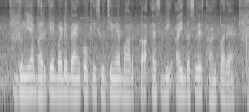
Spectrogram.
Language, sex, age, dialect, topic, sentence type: Hindi, male, 18-24, Hindustani Malvi Khadi Boli, banking, statement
